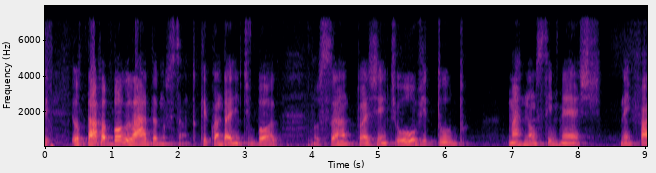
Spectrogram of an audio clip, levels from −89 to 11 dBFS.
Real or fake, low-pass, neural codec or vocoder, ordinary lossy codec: fake; 7.2 kHz; codec, 16 kHz, 8 kbps, FreqCodec, smaller model; none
